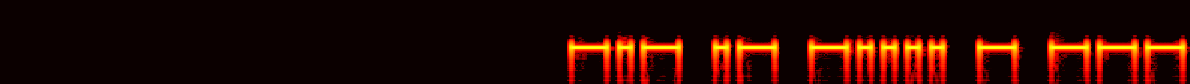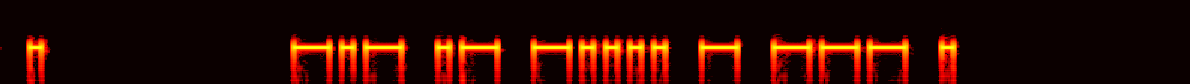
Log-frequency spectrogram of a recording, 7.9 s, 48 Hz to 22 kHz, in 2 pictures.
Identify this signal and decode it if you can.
Morse code, heard as a keyed tone, about 32 wpm, 700 Hz. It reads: KA6TOE KA6TOE
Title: USA Call Signs - 6 Characters - Repeated 2x - 30wpm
